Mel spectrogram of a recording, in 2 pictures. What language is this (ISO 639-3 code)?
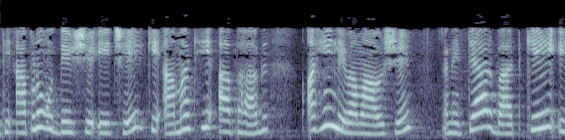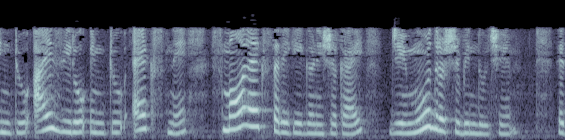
guj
